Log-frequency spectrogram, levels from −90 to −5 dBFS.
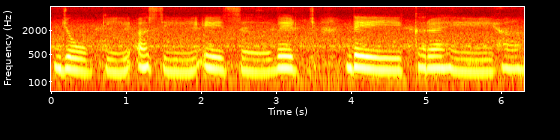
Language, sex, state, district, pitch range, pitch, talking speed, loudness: Punjabi, female, Punjab, Kapurthala, 185-220 Hz, 205 Hz, 75 wpm, -17 LUFS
